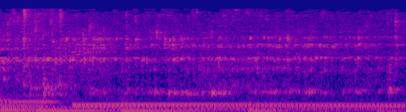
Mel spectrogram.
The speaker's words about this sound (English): That's not. He's he's pouring pouring wine. If y'all heard that little. That's not piss. That's wine in the glass.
